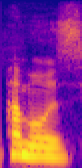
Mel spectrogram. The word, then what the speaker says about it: Hormuz: close the Straits of, you'll know how to pronounce it probably better. Is it the Straits of Hormuz? I think it is. Hormuz, yeah.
